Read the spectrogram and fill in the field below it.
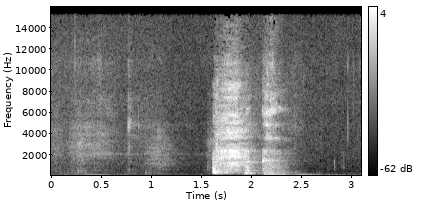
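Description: Two harsh coughs burst out loudly in quick succession, followed by a rougher throat-clearing rasp, with quiet background noise before and after.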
